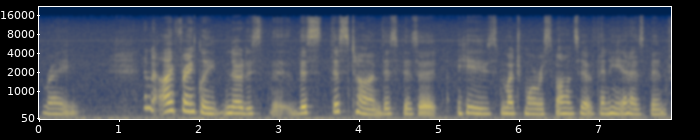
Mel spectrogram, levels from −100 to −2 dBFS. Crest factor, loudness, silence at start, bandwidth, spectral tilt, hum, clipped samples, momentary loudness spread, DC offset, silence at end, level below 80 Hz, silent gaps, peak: 20 dB; -26 LUFS; 0 s; 16 kHz; -4.5 dB/octave; none; under 0.1%; 11 LU; under 0.1%; 0 s; -48 dBFS; none; -6 dBFS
